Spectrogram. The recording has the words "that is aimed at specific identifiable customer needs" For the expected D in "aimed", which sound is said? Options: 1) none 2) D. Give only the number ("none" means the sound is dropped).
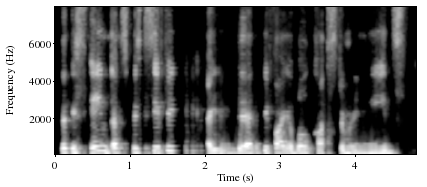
2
